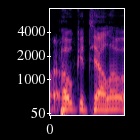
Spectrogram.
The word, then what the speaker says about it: Pocatello: I enjoy all your work, but your piece several weeks ago when you went to, I think it's pronounced Pocatello, Idaho. – Pocatello.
